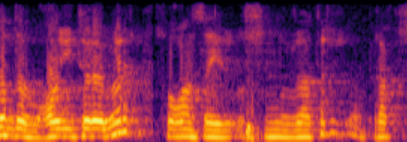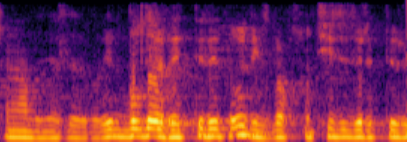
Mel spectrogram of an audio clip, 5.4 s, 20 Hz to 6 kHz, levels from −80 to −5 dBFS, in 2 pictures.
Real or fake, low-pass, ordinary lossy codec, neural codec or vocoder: real; 5.4 kHz; none; none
